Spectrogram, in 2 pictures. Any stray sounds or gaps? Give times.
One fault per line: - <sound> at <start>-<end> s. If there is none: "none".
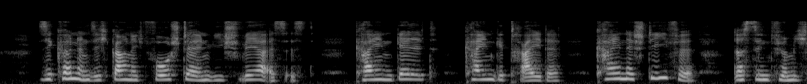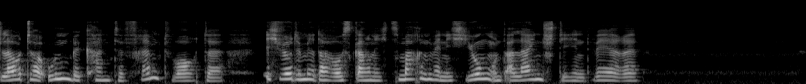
none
